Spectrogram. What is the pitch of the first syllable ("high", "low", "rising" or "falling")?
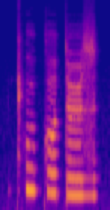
high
